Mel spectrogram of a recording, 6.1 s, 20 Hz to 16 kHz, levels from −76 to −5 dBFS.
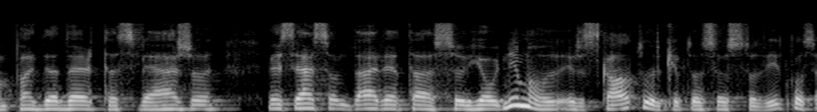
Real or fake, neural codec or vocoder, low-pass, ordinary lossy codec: fake; codec, 16 kHz, 2 kbps, X-Codec, HuBERT features, trained on balanced general audio; 7.2 kHz; MP3, 64 kbps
